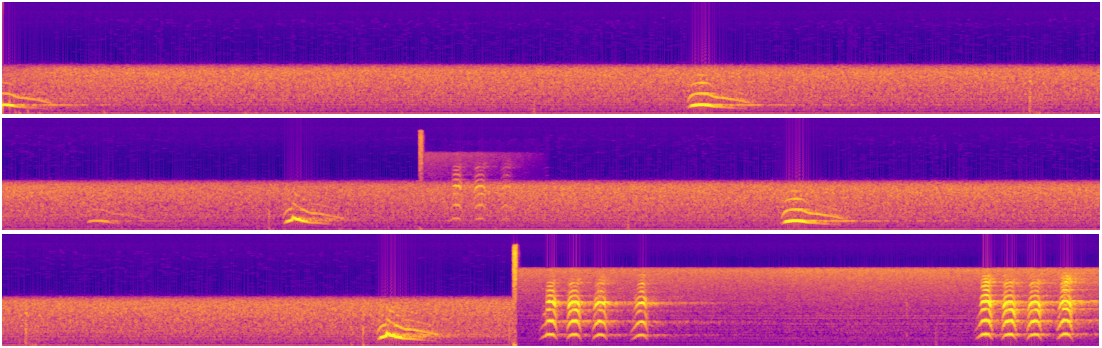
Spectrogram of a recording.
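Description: Eurasian eagle-owl hooting: short deep hoots, each sliding down in pitch, repeated every five to seven seconds over a steady recording hiss. Near the end the sound cuts to a different recording with a quick run of four sharper calls.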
